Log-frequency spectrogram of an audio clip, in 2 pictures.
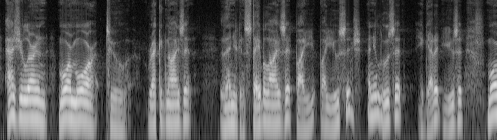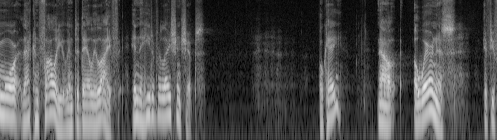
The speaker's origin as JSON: {"language": "English", "town": "New York City", "region": "New York", "country": "United States", "tie": "born or raised there", "said": "I grew up near Coney Island"}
